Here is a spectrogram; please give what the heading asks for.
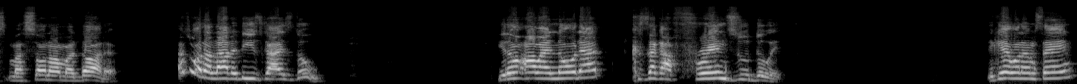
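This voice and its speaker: A middle-aged man with a very high, slightly bright voice chats casually to viewers in a vlog. He runs a trucking business and creates content, and he's emphatic and repetitive, often checking that listeners are following along.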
